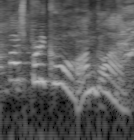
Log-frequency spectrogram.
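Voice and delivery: understated, mild approval; calm and reserved. Retold or imitated. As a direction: play down the joy, imitating a reserved dad. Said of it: "calm and reserved".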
